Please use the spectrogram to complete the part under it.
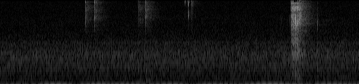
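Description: Computer mouse clicks while opening a Windows services panel on a PC: three faint, evenly spaced clicks followed by a single louder, sharper click.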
